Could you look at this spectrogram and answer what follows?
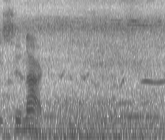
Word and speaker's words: Sunak: own prime minister guys I know that officially in his passport he's Rishi sunak but I personally have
